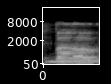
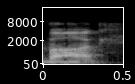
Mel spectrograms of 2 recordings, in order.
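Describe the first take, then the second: First: The vowel is long, rhyming with rogue. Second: The vowel is short, rhyming with fog.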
